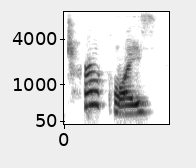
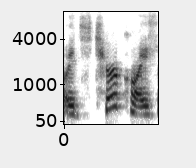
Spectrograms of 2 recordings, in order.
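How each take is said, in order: First: "Turquoise?" with a rising tune; puzzled question. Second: "It's turquoise" with a falling tune; flat statement. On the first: Echoing the odd colour to herself, puzzled and rising. Retold discovery, puzzled echo. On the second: Noticing the colour of the spot while walking the dog, stated flatly. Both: Retold or imitated.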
